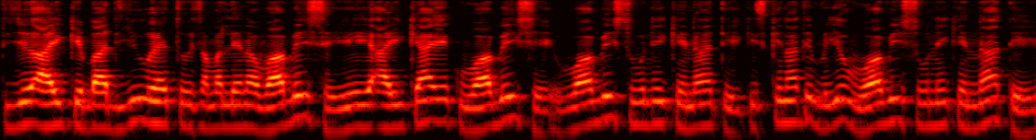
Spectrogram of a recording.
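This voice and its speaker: A man giving an English pronunciation lesson. He keeps repeating words and asking the viewer quick questions. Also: a little high, fairly even intonation, dark tone. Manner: drills each word over and over. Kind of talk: classroom-style video lesson.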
